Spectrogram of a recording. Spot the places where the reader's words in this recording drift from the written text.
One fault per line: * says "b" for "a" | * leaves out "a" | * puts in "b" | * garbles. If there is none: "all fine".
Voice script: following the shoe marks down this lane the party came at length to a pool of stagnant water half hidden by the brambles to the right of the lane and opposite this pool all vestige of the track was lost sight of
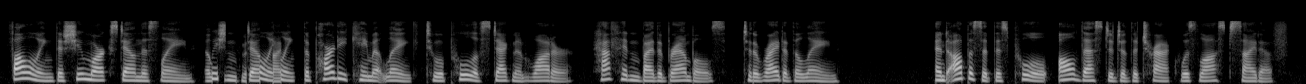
* garbles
